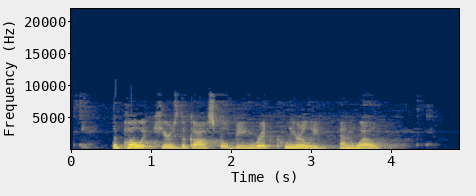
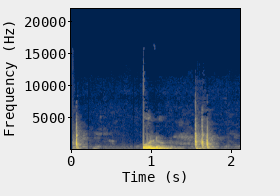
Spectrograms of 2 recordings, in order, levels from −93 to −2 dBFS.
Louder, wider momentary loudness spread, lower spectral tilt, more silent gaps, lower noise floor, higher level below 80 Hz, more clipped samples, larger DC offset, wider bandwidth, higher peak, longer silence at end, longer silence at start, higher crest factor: about the same, -16 LUFS vs -17 LUFS; about the same, 9 LU vs 11 LU; second, -7.5 dB/octave vs -9 dB/octave; neither; about the same, -57 dBFS vs -55 dBFS; second, -62 dBFS vs -42 dBFS; neither; neither; first, 8 kHz vs 6.6 kHz; about the same, 0 dBFS vs -2 dBFS; first, 0.95 s vs 0.35 s; first, 0.55 s vs 0.05 s; about the same, 16 dB vs 16 dB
